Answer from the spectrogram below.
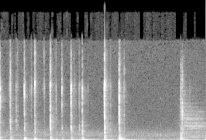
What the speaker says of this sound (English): the keyboard is, it can be loud, but nothing too intrusive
